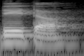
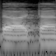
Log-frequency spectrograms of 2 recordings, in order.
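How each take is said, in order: First: The first vowel sounds like 'ay'. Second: The first vowel sounds like 'ah'. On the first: The speaker calls it right. "इसको बोलते हैं डेटा" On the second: The speaker calls it wrong. "Pronunciation डाटा नहीं है"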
